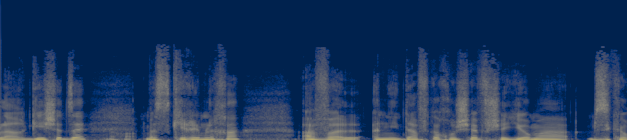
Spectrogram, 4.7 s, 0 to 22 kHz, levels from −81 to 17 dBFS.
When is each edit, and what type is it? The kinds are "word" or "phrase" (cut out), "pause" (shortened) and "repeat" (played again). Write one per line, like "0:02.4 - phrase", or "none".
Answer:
none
